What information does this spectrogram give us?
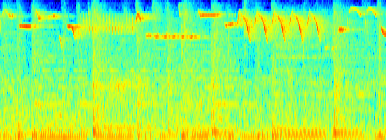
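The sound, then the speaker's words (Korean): A mountain bluebird, the state bird of Idaho, a small bird of brilliant blue colour, sings a series of high, quick chirps and short warbling phrases, fairly clear, over a steady low musical drone throughout. “Our state bird is the mountain bluebird.”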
